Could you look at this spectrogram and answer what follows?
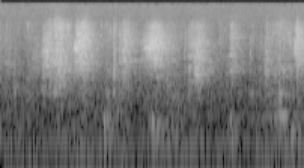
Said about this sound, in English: sorry, I have a dog in the background. I'll show you in a second.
